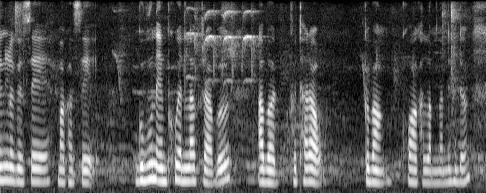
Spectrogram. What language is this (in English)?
Bodo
